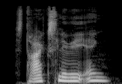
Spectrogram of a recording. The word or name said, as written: strakslevering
